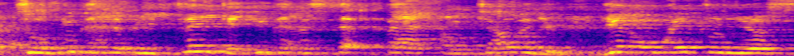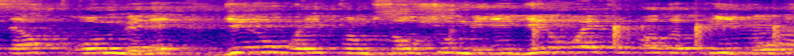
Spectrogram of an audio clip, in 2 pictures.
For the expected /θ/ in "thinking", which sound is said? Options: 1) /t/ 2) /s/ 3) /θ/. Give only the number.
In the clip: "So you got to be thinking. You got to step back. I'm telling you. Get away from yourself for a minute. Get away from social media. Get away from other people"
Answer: 3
